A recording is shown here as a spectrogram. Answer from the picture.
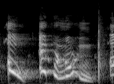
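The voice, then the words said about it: Excited dolphin-like squeal. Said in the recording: “Like a dolphin. ... were you a seal? ... you just turned into a dolphin, man. ... that was a good impression.”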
